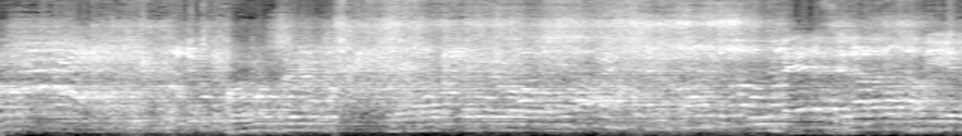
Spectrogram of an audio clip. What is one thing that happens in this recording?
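A large crowd of young people sings together in an echoing hall.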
